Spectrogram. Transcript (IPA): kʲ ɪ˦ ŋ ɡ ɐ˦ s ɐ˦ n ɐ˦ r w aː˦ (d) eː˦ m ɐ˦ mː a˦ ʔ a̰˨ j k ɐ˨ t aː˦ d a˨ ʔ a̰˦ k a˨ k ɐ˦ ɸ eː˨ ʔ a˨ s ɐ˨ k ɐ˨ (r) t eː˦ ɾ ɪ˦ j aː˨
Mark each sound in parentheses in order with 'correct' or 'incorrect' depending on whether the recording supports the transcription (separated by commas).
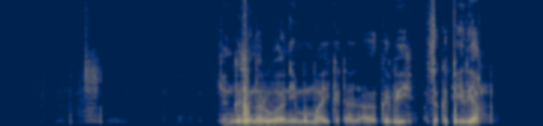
incorrect, incorrect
